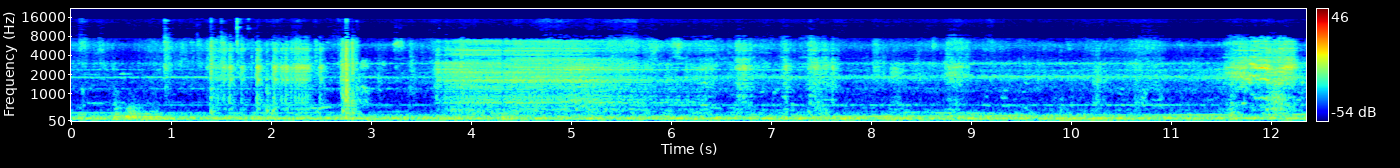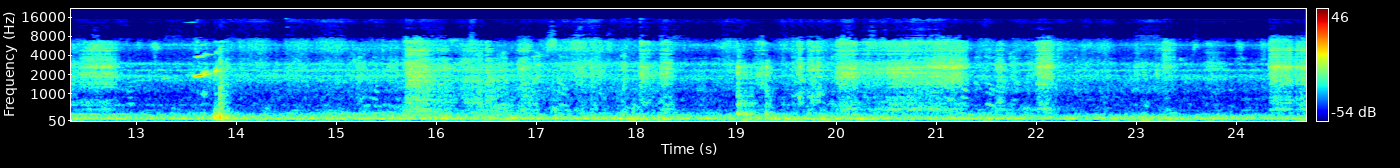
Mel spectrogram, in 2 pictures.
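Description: Train wheels click and knock over the rail joints.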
